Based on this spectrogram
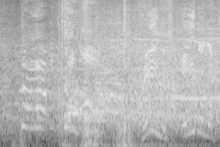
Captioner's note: Kane yells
